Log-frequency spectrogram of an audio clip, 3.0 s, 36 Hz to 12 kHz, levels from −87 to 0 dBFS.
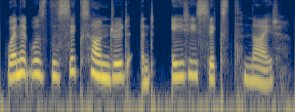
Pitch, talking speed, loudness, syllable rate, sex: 225 Hz, 205 wpm, -19 LUFS, 4.9 syllables/s, female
